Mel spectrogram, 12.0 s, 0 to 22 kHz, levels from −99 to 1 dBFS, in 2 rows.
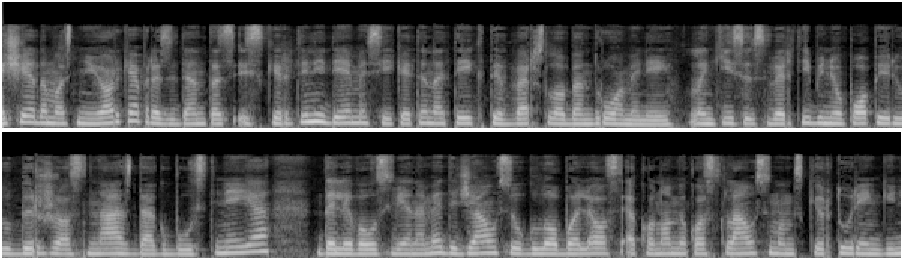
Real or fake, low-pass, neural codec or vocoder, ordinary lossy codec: real; 9.9 kHz; none; AAC, 32 kbps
